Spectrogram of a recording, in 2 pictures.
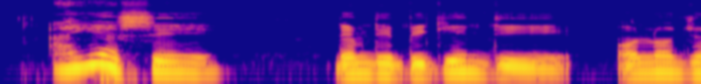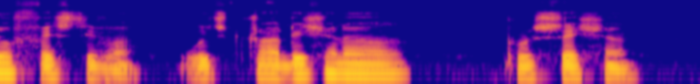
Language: Nigerian Pidgin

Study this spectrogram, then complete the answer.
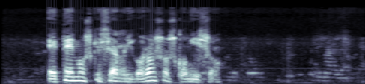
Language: Galician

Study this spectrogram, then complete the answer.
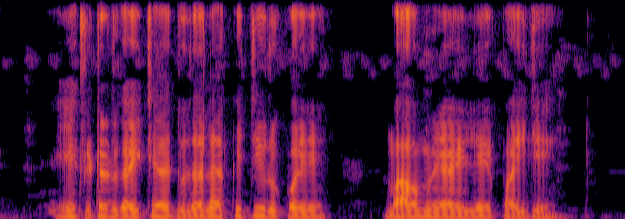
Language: Marathi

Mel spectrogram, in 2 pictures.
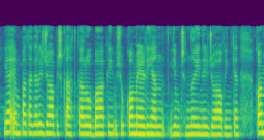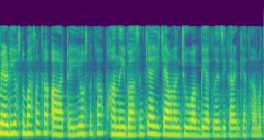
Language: Kashmiri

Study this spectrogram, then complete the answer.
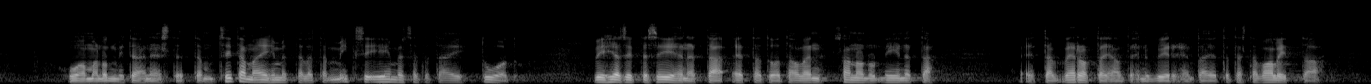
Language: Finnish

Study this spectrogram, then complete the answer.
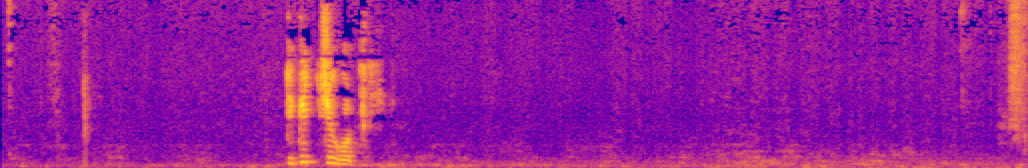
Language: Inupiaq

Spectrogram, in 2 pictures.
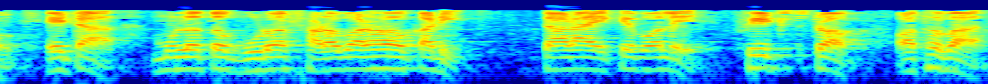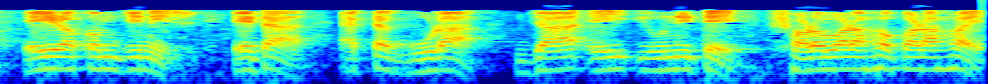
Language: Bangla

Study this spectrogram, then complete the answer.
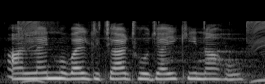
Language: Bhojpuri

